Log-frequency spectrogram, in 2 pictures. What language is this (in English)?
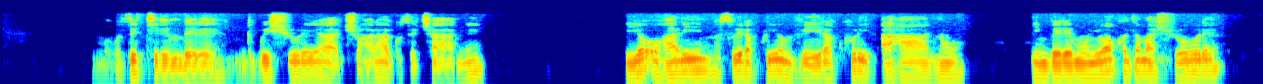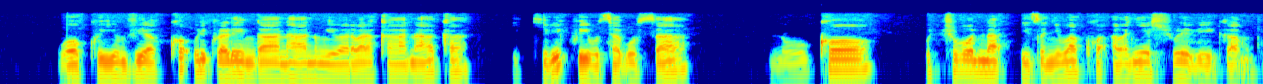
Rundi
